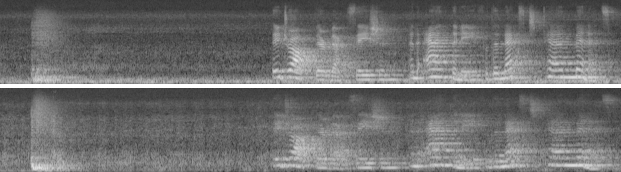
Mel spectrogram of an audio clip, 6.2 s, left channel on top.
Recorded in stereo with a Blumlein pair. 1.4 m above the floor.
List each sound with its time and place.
0.3 s a snare drum: 50° right, 1.1 m
2.7 s a woman speaking: 55° left, 1.2 m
